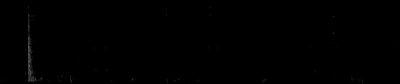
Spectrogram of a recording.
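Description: Near silence, broken by two faint sharp clicks near the start and a few fainter ticks after.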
